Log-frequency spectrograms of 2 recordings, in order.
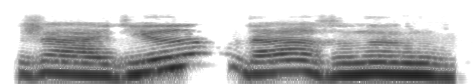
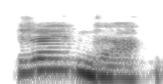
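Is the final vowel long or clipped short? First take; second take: long; clipped short. First: The final vowel is fully pronounced and long. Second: The final vowel is cut off very short. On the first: The speaker calls it wrong. "Если бы мы читали по-русски, было бы так" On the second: The speaker calls it right. "в казахском языке она как будто бы обрубается"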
